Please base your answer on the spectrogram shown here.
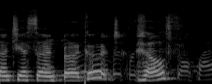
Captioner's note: speaking French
